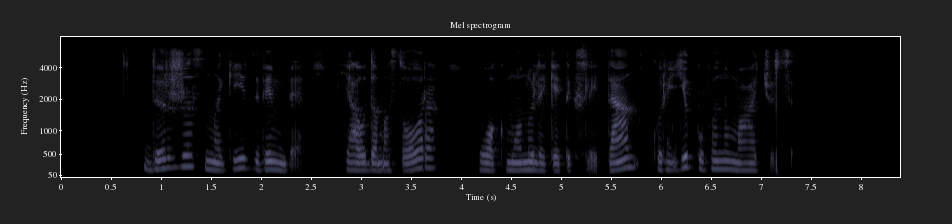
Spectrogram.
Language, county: Lithuanian, Kaunas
